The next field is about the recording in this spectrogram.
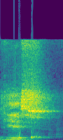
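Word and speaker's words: guess: আমরা ইউ K silent ধরবো, ওই জন্য ওটার উচ্চারণ হয়েছে গেস।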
